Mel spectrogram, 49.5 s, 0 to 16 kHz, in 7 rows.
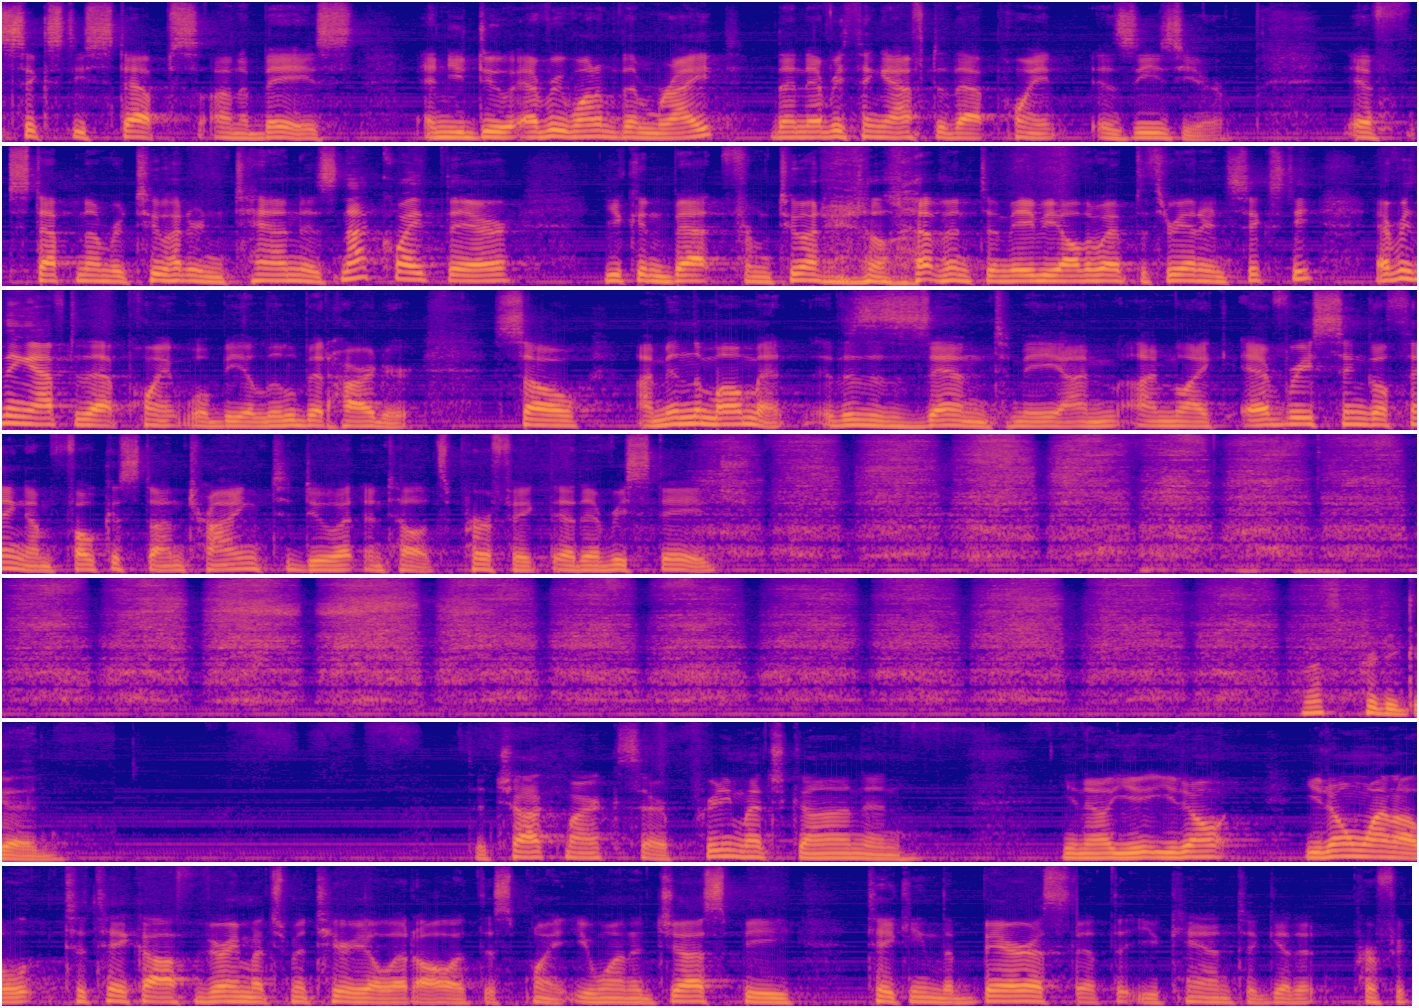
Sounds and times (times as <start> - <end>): Filing (rasp): 24.0 - 35.6
Rub: 24.4 - 35.5, 36.5 - 37.6.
